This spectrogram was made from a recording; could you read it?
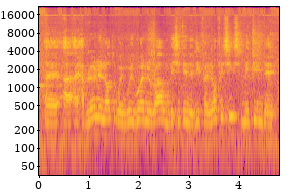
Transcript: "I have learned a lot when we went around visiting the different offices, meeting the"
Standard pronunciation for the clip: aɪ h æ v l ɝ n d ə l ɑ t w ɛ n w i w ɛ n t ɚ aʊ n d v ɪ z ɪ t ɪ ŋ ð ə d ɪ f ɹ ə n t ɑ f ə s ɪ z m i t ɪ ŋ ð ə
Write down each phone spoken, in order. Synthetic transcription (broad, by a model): aɪ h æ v l ɝ n d ə l ɑ t w ɛ n w i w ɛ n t ɚ aʊ n d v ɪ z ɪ t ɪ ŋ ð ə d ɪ f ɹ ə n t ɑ f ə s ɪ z m i t ɪ ŋ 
